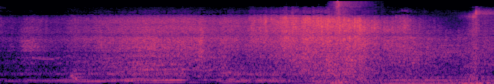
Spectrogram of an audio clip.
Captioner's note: SUV engine roaring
